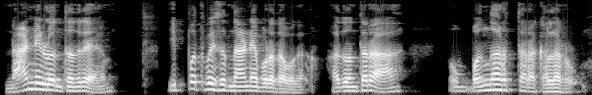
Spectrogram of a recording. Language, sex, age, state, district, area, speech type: Kannada, male, 60+, Karnataka, Chikkaballapur, rural, spontaneous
